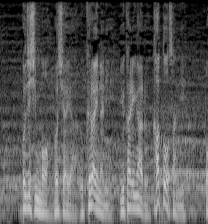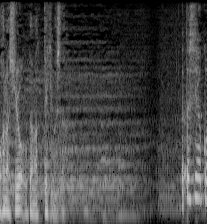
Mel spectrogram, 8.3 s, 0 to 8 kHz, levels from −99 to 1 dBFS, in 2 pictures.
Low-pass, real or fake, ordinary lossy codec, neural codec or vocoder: none; fake; none; codec, 16 kHz, 16 kbps, FreqCodec, larger model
